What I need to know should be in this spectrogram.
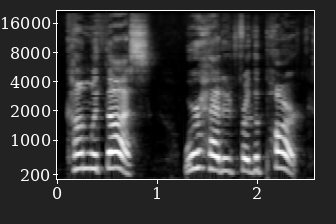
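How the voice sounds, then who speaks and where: A woman puts on a squeaky character voice at an extremely high pitch with fairly even intonation. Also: moderate pace. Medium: read story. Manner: brisk, slangy.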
